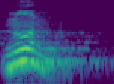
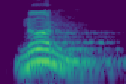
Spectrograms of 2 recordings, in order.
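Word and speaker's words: ن: Nun. Nah, untuk pelafalannya harus jelas. Nun. Lidah di bagian atas. Mau ke gigi seri. Nun. Nun. Nun. Pantulkan.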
